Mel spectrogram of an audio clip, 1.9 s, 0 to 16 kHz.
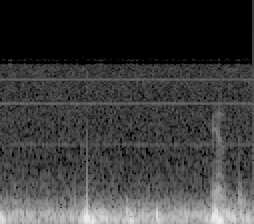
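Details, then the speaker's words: Slow, low heart sounds near 60 a minute with a soft early systolic innocent murmur at the lower left sternal border in a healthy all-pro NFL football player; slow rate typical of conditioned athletes. "Our first was all-pro, healthy, and had innocent murmurs. His heart rate is slow, typical of conditioned athletes."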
